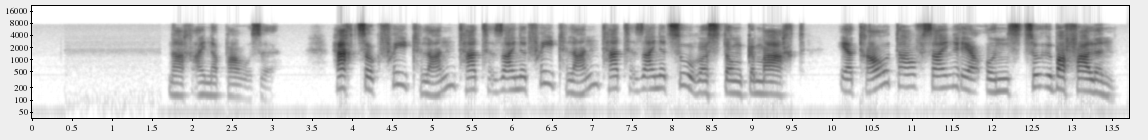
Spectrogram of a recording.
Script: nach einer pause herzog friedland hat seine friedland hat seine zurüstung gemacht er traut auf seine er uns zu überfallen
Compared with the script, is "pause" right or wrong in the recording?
right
